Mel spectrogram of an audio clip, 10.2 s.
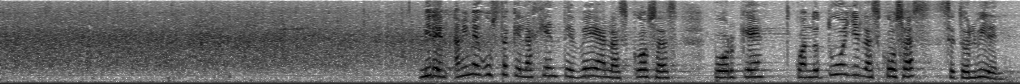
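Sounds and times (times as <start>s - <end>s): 
loud audience applause: 0.0s - 4.6s
speech: 4.2s - 10.1s.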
